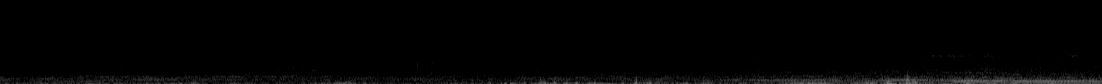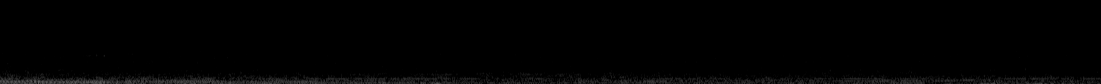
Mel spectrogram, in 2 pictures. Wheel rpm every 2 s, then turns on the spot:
0, 0, 0, 0, 0, 0, 0, 0, 0, 0, 0.
none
